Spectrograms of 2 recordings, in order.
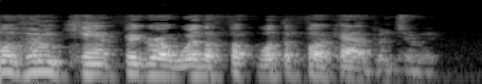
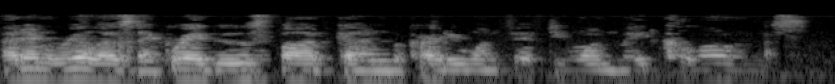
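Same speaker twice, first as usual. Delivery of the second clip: much softer, lower dry murmur in the ear; leaned-over aside; 6 semitones lower, 14 dB quieter than usual. Retold or imitated. Friend's dad leans over at graduation, soft dry aside. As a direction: murmur it close, like a dad's dry jab. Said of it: "he just leaned over and goes".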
